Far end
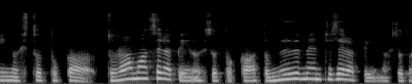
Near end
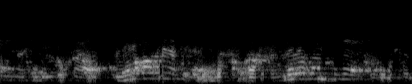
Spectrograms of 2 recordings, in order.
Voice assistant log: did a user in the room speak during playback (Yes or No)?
No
